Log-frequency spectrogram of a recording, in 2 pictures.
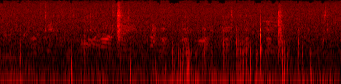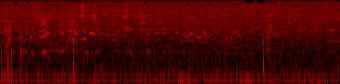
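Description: A run of sharp clicks and knocks, densest from about two to four and a half seconds in, over a steady low rumble, with a few short chirping calls.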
